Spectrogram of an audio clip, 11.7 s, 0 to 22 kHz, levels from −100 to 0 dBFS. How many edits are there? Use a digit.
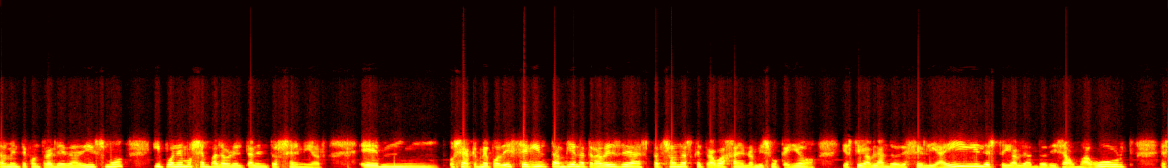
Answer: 1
